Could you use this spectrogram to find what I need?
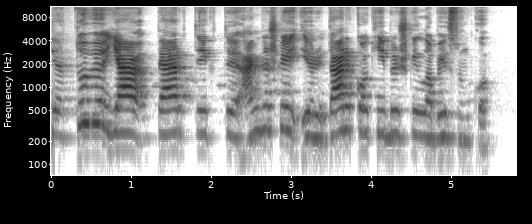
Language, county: Lithuanian, Kaunas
